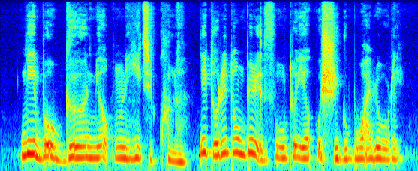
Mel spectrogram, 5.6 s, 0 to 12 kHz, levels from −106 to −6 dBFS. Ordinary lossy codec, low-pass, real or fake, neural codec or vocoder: none; none; fake; codec, 24 kHz, 0.9 kbps, WavTokenizer, small release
